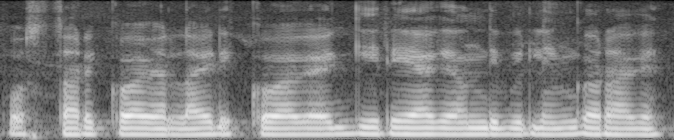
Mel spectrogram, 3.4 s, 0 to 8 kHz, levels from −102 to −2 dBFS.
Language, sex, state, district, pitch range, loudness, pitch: Chakma, male, Tripura, Unakoti, 130-135 Hz, -15 LUFS, 130 Hz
